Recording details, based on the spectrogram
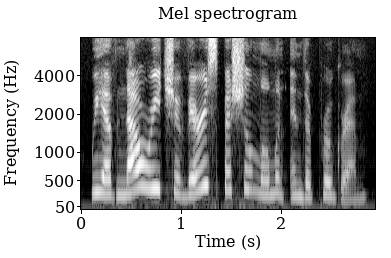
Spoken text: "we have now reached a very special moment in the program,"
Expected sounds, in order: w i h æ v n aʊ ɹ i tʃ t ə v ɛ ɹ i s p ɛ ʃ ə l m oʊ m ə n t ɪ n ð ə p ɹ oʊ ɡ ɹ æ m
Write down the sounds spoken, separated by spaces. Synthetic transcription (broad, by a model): w i h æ v n aʊ ɹ i tʃ t ə v ɛ ɹ i s p ɛ ʃ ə l m oʊ m ə n t ɪ n ð ə p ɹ oʊ ɡ ɹ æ m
